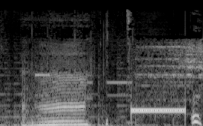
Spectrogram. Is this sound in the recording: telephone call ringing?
yes

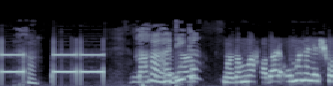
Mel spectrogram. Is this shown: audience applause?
no

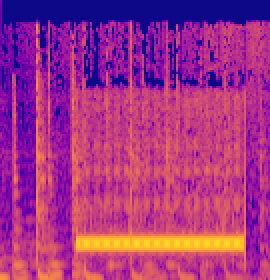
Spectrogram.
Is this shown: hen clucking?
no

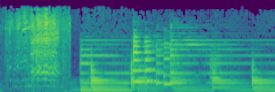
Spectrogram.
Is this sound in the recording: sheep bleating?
yes

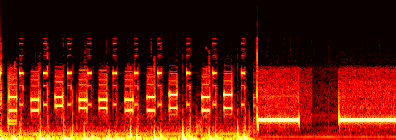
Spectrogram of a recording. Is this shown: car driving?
no

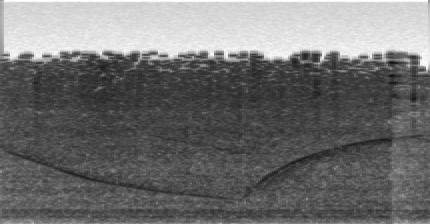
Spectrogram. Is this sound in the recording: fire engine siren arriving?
yes

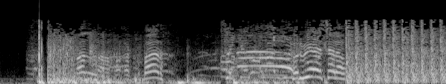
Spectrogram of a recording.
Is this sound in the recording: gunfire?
yes

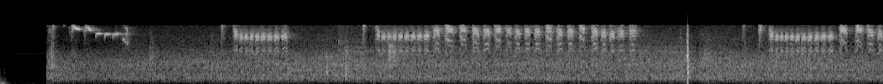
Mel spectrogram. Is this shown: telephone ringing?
no

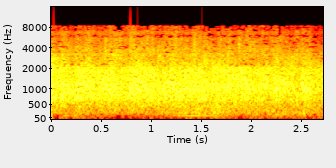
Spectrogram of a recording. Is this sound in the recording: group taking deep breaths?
no

